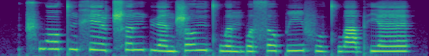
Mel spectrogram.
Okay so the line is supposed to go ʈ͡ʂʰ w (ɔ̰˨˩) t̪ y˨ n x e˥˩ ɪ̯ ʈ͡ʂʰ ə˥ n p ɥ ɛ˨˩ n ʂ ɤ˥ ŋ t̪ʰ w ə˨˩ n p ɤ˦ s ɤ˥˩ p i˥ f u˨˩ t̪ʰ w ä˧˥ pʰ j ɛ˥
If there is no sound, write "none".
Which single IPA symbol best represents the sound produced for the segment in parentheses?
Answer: ɔ˥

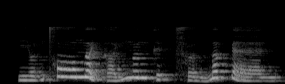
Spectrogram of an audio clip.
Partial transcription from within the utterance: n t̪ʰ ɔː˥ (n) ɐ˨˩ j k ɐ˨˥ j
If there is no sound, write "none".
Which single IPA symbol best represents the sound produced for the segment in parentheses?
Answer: n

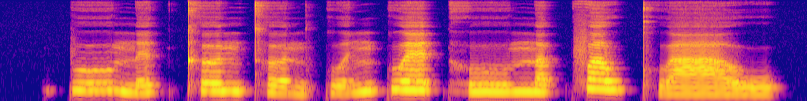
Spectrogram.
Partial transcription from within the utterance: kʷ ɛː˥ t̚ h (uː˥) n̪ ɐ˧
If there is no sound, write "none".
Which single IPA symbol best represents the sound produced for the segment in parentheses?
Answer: uː˧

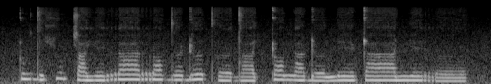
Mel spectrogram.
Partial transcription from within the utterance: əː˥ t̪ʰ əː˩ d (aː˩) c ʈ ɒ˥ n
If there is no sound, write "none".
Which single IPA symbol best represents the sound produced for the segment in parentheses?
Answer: aː˩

